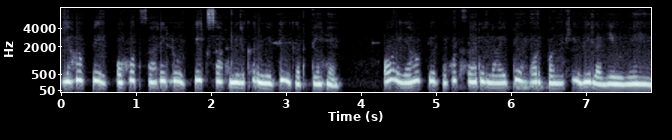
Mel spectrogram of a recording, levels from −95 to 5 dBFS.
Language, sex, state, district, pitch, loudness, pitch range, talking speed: Hindi, female, Bihar, Supaul, 250 Hz, -12 LUFS, 215-280 Hz, 175 wpm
